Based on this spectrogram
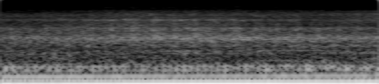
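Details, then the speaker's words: Second-gen Dodge Cummins diesel pickup on a drive up the street: deep, steady drone with an even low rumble and no knocks or misses; runs and drives smoothly, normal running. "it runs and drives so smooth it rides better and it steers better than my third gen surprisingly"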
